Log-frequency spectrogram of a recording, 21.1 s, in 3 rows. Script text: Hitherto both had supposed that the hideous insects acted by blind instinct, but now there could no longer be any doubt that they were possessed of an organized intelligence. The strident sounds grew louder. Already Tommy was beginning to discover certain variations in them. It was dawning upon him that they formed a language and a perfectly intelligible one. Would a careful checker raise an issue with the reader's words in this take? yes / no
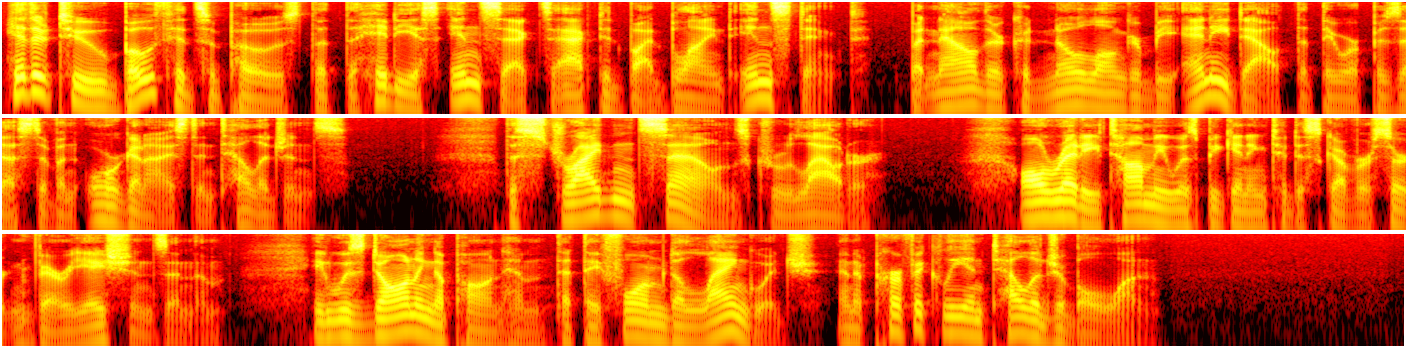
no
